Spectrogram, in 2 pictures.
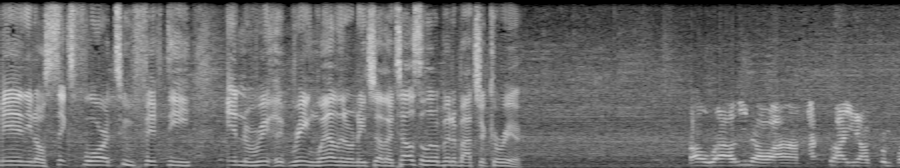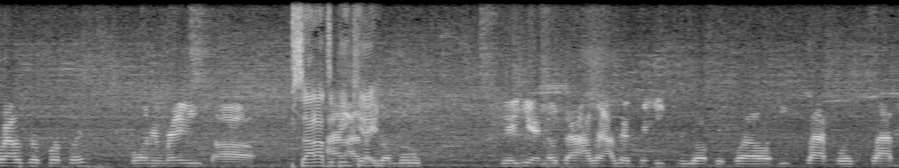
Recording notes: LIVE from Dave and Buster's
